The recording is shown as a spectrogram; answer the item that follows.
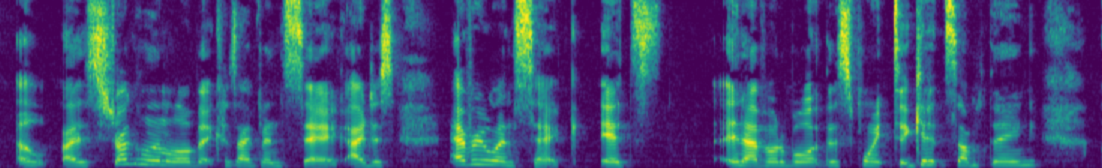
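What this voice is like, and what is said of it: Congested, sick-sounding voice. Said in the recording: “I don't know if you can tell from my voice ... I have a little bit of just like head congestion”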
